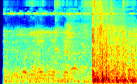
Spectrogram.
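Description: A firecracker goes off with a sudden loud bang about one and a half seconds in, leaving a rumbling noisy tail, over a background murmur of people's voices.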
